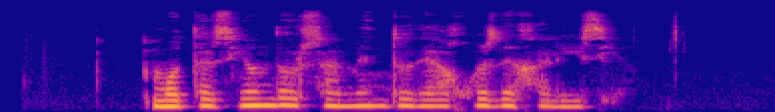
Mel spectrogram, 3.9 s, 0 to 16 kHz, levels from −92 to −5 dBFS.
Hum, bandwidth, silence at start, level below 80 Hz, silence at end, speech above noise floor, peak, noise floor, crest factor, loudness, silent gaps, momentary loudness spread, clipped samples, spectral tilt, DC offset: none; 11 kHz; 0.7 s; -76 dBFS; 0.85 s; 49 dB; -10 dBFS; -75 dBFS; 18 dB; -27 LUFS; none; 10 LU; under 0.1%; -5.5 dB/octave; under 0.1%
